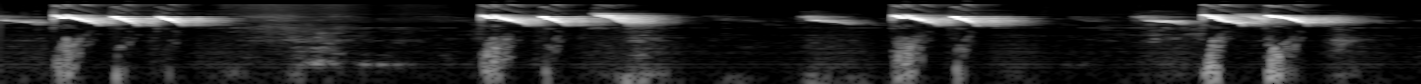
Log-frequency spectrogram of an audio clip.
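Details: Caged Oriental white-eye, three months in care, giving a song used to spur other birds: four clusters of thin, high, rapid downslurred notes, roughly every two seconds, with soft clicks.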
